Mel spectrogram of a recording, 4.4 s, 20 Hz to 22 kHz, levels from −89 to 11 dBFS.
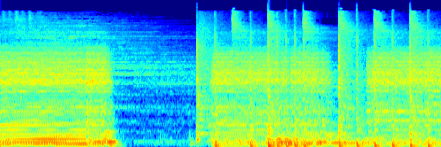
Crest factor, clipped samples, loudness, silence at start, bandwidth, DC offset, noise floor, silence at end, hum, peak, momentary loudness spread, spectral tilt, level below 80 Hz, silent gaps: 14 dB; under 0.1%; -14 LUFS; 0 s; 17.5 kHz; under 0.1%; -38 dBFS; 0 s; none; 0 dBFS; 7 LU; -4.5 dB/octave; -24 dBFS; none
